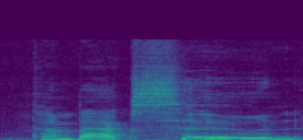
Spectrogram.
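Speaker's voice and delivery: laughing, "soon" drawn out. Narrator reading Matisse's words to Monique as she heads home, laughing. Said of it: "laughed Matisse".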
